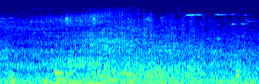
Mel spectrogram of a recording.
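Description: Street traffic: a car and motorcycles running as they pass through an intersection, with a steady traffic noise and a low engine hum about a second in. People talk faintly in the background.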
